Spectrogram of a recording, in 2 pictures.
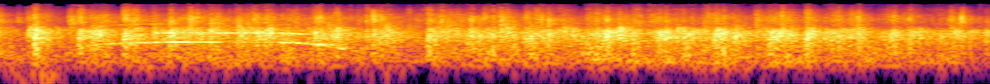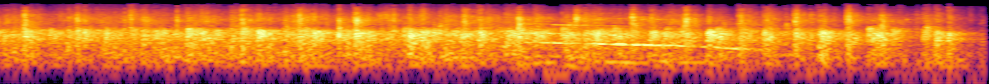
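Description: Audience applause welcomes a reader to the stage at a reading event. The clapping is dense and steady for about ten seconds, with a couple of brief whistles near the start and end.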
